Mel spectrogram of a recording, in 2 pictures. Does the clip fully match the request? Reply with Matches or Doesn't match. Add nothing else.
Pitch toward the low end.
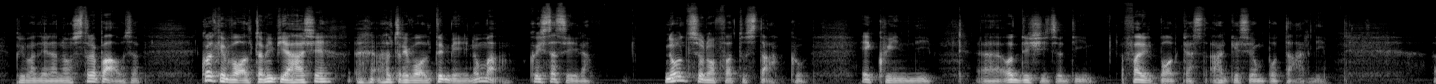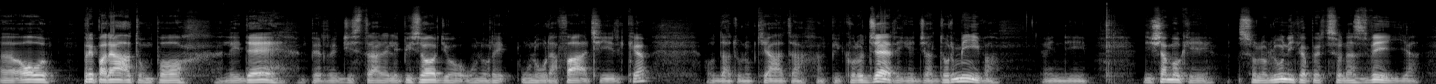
Matches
